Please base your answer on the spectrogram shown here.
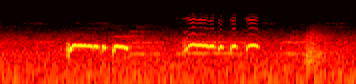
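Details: Zebra dove song played as a lure to draw other doves into singing: two short cooing phrases, each a clear mid-pitched whistle broken into stuttering rolled notes, about a second apart over a faint steady hiss.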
